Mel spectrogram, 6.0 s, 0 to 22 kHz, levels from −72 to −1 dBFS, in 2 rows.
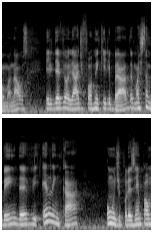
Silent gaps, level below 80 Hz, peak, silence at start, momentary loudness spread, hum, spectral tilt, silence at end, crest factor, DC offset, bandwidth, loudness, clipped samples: none; -42 dBFS; -6 dBFS; 0 s; 11 LU; none; -5.5 dB/octave; 0 s; 16 dB; under 0.1%; 14.5 kHz; -22 LUFS; under 0.1%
